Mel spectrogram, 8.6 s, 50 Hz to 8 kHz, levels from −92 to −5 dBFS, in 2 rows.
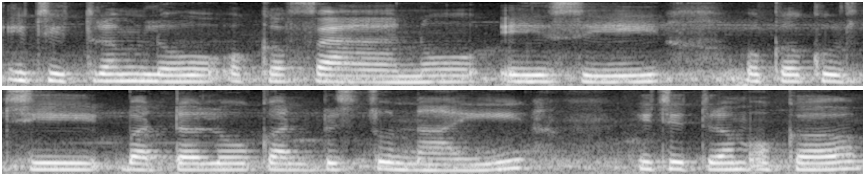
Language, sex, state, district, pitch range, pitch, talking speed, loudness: Telugu, female, Andhra Pradesh, Srikakulam, 220-240 Hz, 225 Hz, 90 wpm, -14 LUFS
